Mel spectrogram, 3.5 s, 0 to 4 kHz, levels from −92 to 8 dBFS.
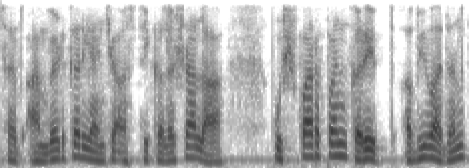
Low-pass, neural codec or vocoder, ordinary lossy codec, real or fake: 3.6 kHz; codec, 16 kHz, 16 kbps, FunCodec, trained on LibriTTS, 50 frames a second; none; fake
